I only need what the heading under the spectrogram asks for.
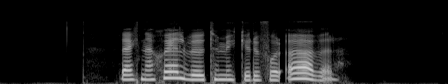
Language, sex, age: Swedish, female, 27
